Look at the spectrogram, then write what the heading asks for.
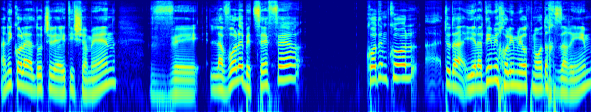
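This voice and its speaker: With a high pitch, very wide pitch swings and an animated tone, a man talks at a moderate pace, his loudness very even and his speech marked by long, frequent pauses. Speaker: podcast co-host, businessman. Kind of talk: casual chat. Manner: halting.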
